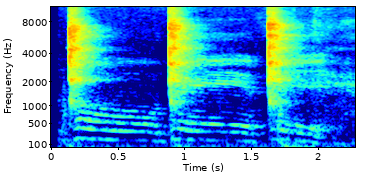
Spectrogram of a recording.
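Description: Three sharp finger snaps, evenly spaced a little under a second apart, opening a song as its beat; each leaves a short ringing tail that falls slightly in pitch.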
